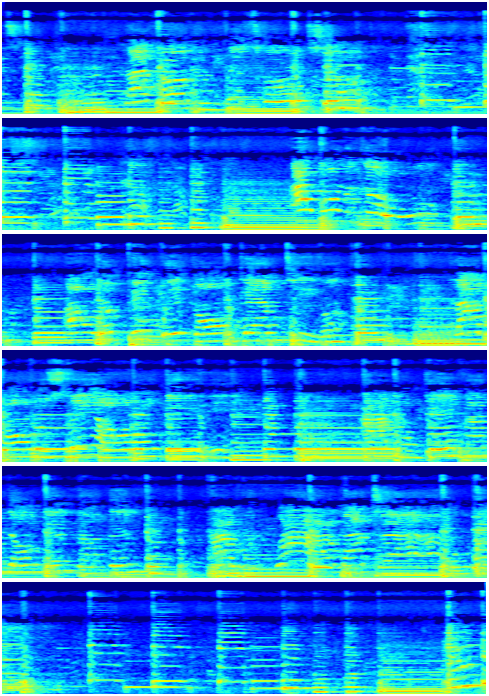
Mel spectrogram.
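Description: Live, amplified solid-body electric guitar playing a blues tune: a steady run of picked notes over a repeating bass line.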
